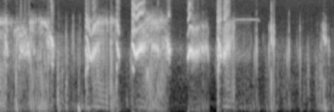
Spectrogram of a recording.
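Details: Swiftlet call, loud bursts of chattering, buzzy twitters broken by short pauses and sharp clicking notes.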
